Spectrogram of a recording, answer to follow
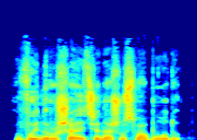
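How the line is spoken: Calm and firm. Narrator (Russian): спокойно, твердо ответил Ярослав

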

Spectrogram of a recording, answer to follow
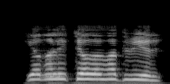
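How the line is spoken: Whispered. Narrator (Russian): прошептала она

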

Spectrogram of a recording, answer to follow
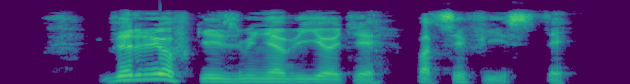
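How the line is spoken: Dejected sigh. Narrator (Russian): удрученно вздохнул Блад

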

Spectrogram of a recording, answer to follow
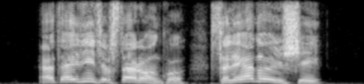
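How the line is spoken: Called out, cashier. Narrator (Russian): выкрикнул кассир

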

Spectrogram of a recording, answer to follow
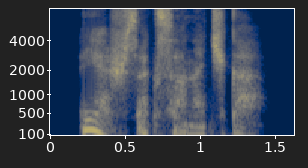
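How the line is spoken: Soft, gentle. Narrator (Russian): сказал мягко

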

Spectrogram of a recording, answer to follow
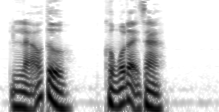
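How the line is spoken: Cold. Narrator (Vietnamese): Vân Phi Dương lạnh lùng nói

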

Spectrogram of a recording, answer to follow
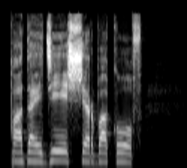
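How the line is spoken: Lisping boss speaking. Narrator (Russian): с шепелявостью, присущей многим коми, сказал начальник

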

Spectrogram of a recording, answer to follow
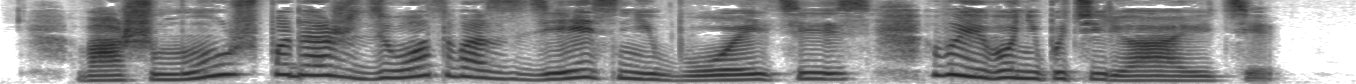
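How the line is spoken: Bittersweet soothing tone. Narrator (Russian): чтобы успокоить Джулию, она произнесла кисло-сладким тоном

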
